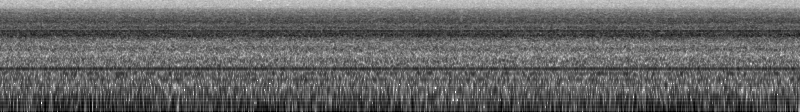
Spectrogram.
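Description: Quiet, steady hiss of the recording's background noise with a faint, steady hum.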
